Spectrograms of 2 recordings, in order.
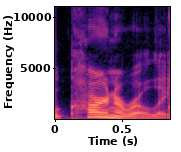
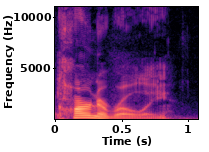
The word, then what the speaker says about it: Carnaroli: Canaroli. No, Carnaroli. – Carnaroli. You're faking me out. – Sorry. – Canaroli, Carnaroli. – And we're not rolling our R's.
